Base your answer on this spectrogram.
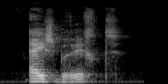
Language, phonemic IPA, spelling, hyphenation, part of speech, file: Dutch, /ˈɛi̯s.bəˌrɪxt/, ijsbericht, ijs‧be‧richt, noun, Nl-ijsbericht.ogg
- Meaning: ice report, ice message (report about ice forecasts)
